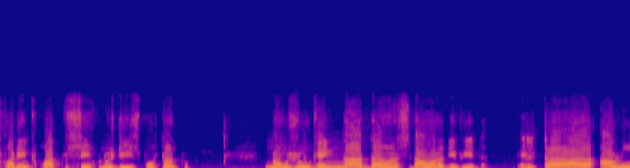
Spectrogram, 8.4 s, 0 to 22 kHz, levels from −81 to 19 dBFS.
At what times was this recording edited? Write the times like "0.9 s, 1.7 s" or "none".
6.9 s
